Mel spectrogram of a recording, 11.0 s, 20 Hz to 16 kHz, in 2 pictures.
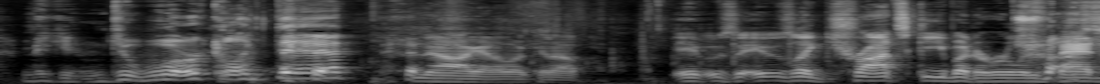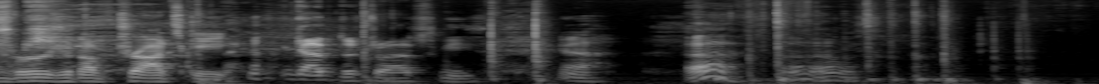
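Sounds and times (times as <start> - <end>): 
speech: 0.1 - 10.3
rapid typing on a computer keyboard: 9.2 - 10.8.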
